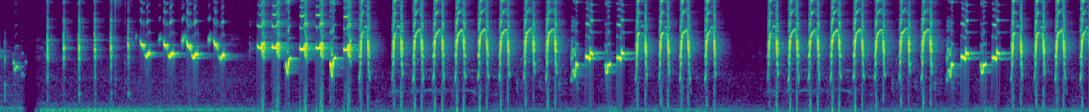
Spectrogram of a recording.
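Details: Black-winged myna song meant for training contest birds, opening with a low buzzy rattle, then bright whistles and long runs of sharp, evenly repeated notes, several per second, broken by short pauses.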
